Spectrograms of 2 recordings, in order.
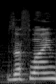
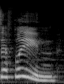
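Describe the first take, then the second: First: The last syllable does not rhyme with queen. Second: The last syllable rhymes with queen. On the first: This is how others usually say the name. The speaker calls it wrong. "the most common um like pronunciation people tend to go for" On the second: This is the speaker's own way of saying the name. The speaker calls it right. "It rhymes with queen"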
